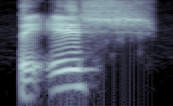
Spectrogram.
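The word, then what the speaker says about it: te'ex: Y el otro siguiente que son los teesh. Ustedes. Ustedes. Teesh, así se pronuncia.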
